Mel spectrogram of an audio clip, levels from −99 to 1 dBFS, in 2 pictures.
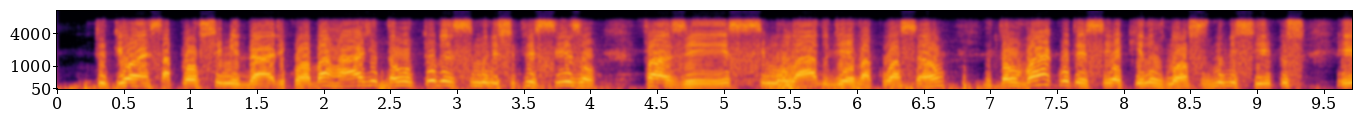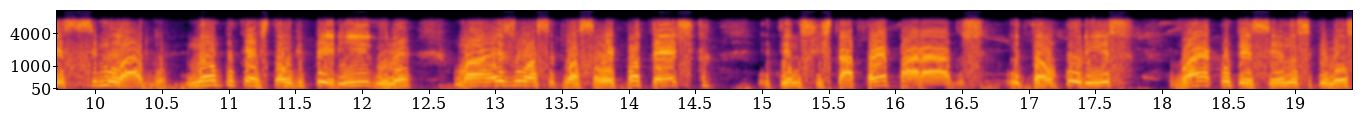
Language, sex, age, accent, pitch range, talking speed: Portuguese, male, 40-59, Brazilian, 130-160 Hz, 150 wpm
